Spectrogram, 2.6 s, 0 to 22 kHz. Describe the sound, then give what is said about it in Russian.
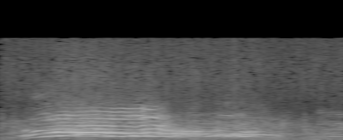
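A crowd of about 1000 people lets out a terrible, sustained scream, many voices wailing together in a loud, high-pitched cry that swells quickly and then slowly trails off over a low rumbling background. “Жуткий крик 1000 людей.”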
